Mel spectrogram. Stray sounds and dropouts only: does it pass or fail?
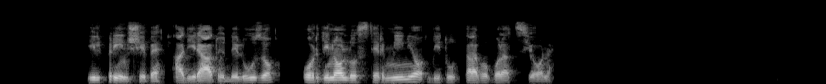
pass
